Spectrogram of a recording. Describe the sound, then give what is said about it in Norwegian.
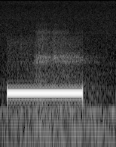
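A telephone ringback tone sounds as a call is placed: one steady, mid-pitched beep lasting about a second, then low hiss. “da skal vi ringe Premier League-kommentatorlegenda Kasper Vikestad.”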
